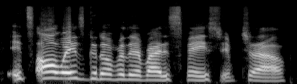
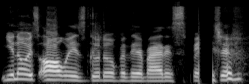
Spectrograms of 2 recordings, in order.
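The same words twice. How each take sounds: First: Louder repeat. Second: Said in the usual way. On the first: Shown as a demonstration.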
